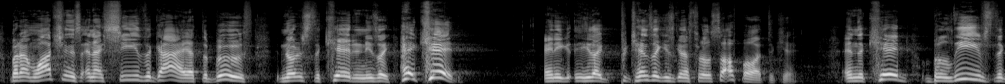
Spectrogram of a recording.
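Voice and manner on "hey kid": loud, high-pitched taunting call; sudden sharp yell; carny calling out. Retold or imitated. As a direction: holler it at a kid passing the booth.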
